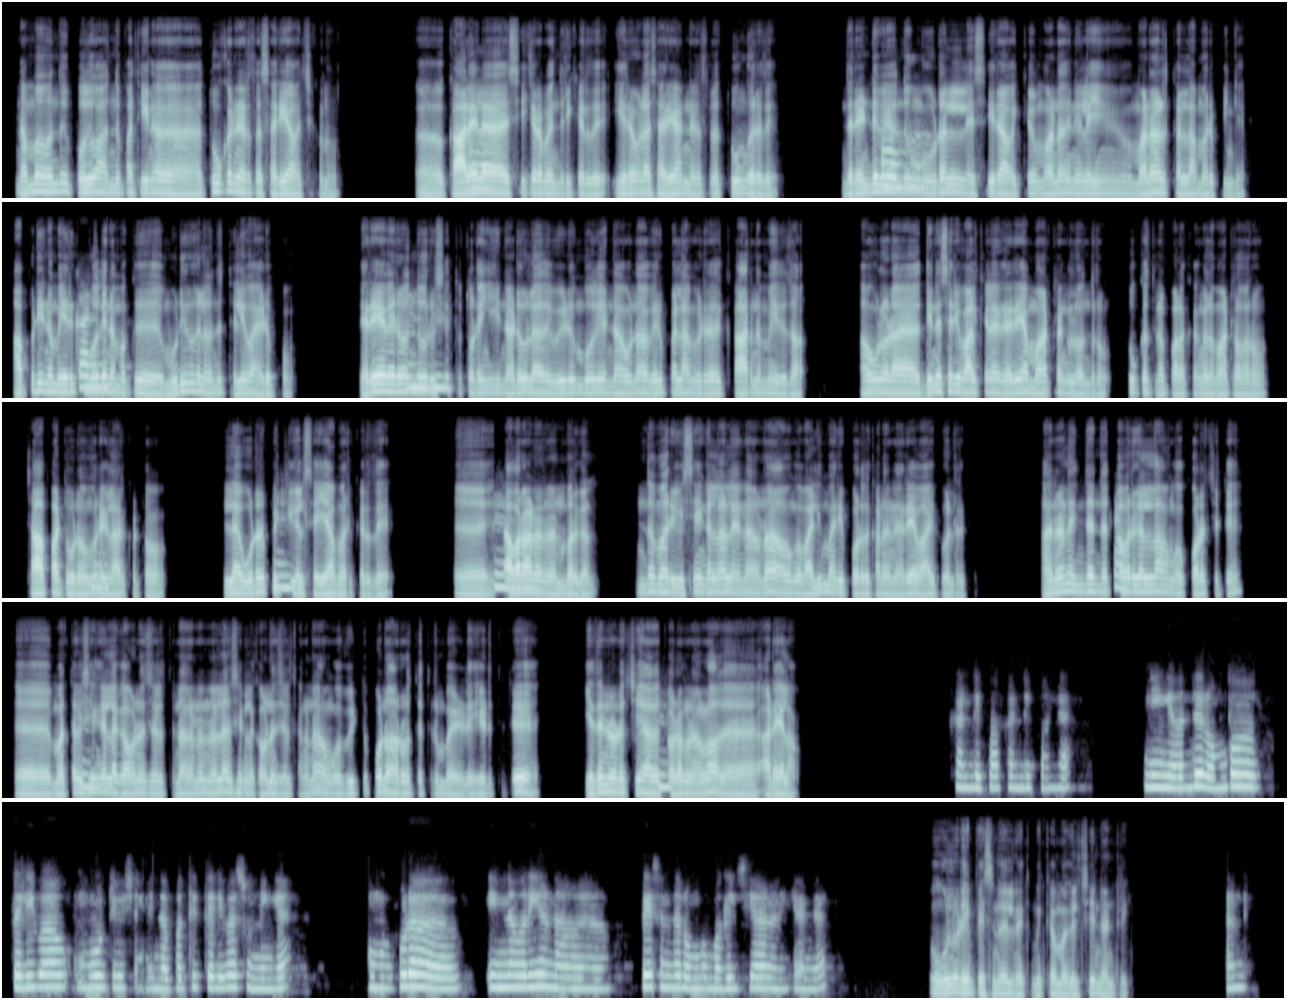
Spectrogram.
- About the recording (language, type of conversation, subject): Tamil, podcast, உற்சாகம் குறைந்திருக்கும் போது நீங்கள் உங்கள் படைப்பை எப்படித் தொடங்குவீர்கள்?
- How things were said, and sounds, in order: static; distorted speech; mechanical hum; other background noise; other noise; in English: "மோட்டிவேஷன்"; background speech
